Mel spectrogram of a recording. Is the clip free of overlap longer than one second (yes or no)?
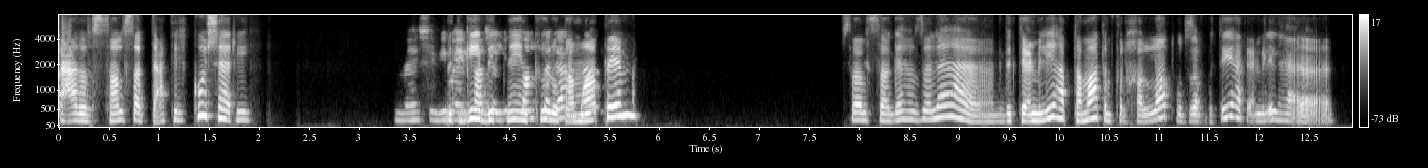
no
